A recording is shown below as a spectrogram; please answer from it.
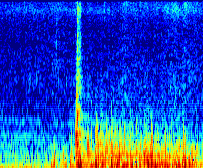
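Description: A car door shut with a single sharp thud about a second in, followed by low rumbling wind and handling noise on the microphone.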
